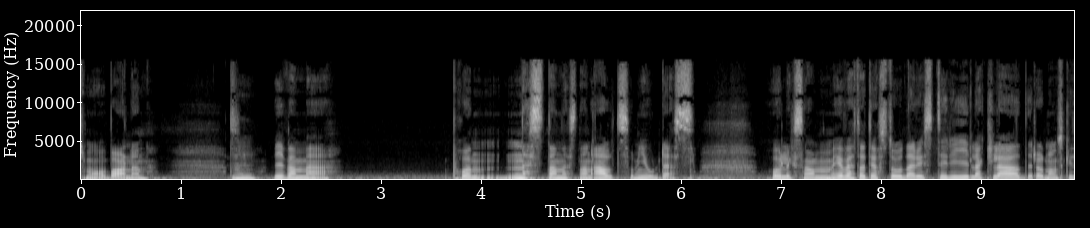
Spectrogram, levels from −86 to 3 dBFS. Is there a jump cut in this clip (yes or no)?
yes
